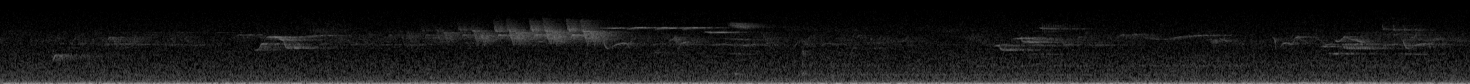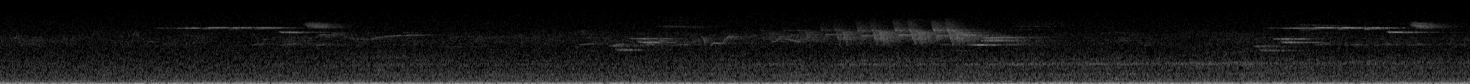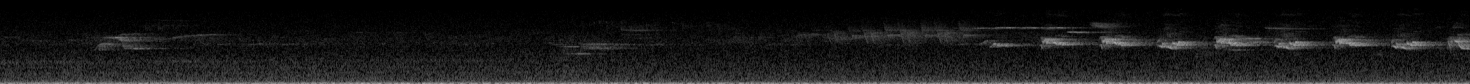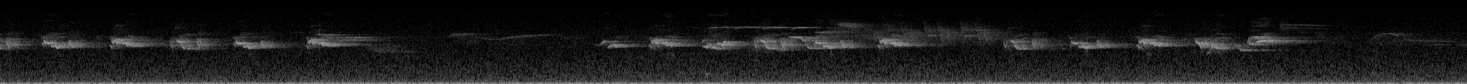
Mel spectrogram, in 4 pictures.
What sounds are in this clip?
American Crow, Eastern Wood-Pewee, Wood Thrush, Ovenbird, Scarlet Tanager, Black-throated Green Warbler, American Robin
